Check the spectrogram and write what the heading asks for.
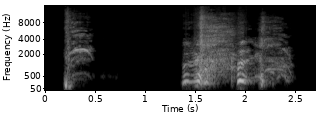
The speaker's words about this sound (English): God damn. I'm coughing like a motherfucker today. It's okay. And it's not even like a chronic cough.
